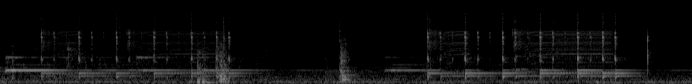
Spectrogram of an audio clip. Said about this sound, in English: Phone reads, incoming call, Bradley.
